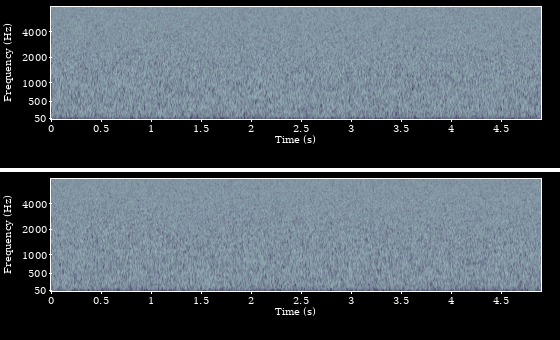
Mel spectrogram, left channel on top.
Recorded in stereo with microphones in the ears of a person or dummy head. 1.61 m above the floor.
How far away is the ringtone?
I don't hear a ringtone.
